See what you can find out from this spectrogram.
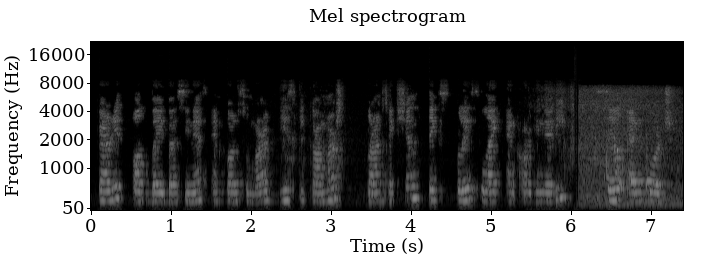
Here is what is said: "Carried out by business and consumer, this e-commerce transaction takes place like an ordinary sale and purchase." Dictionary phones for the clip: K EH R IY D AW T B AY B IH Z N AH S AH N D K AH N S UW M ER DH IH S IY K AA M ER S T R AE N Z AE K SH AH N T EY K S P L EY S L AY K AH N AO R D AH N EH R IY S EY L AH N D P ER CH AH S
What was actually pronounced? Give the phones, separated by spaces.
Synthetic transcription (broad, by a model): K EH R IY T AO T B AY B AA S N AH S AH N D K AH N S UW M ER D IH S IY K AA M ER S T R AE N S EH K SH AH N T EY K S P L EY S L AY K AH N AO R D AH N EH R IY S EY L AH N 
